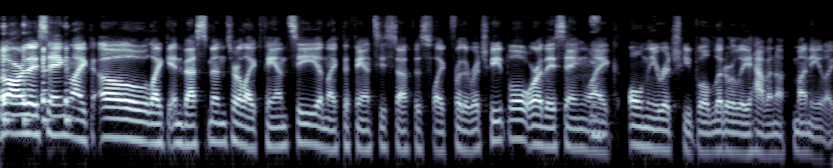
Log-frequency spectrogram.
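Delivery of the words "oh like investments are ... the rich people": ordinary delivery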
